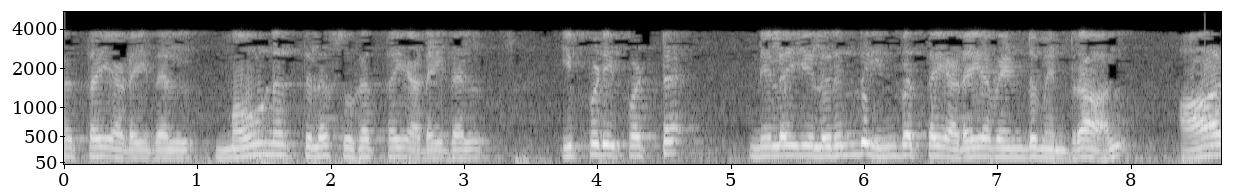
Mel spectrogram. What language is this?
Tamil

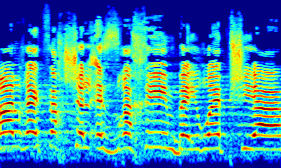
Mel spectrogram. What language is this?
Hebrew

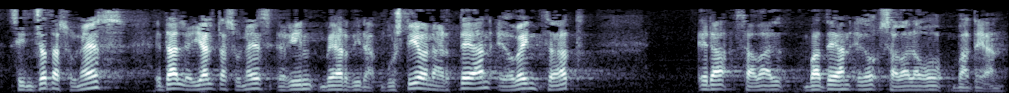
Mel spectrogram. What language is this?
Basque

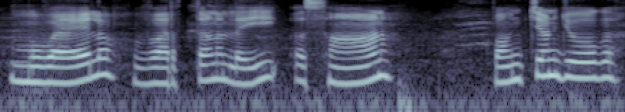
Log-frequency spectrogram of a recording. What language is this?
Punjabi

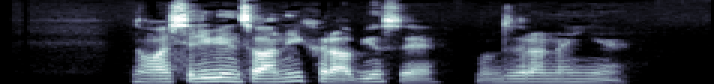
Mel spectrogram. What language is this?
Urdu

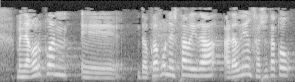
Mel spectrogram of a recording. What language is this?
Basque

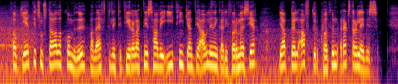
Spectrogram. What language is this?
Icelandic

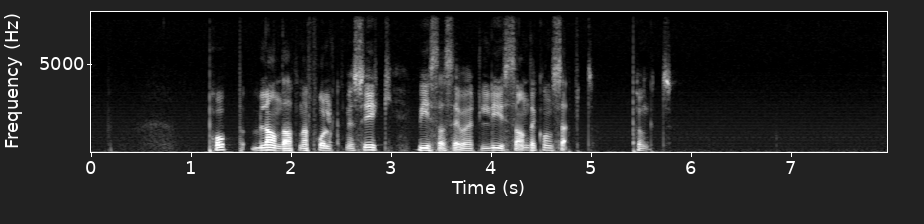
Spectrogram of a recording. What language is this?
Swedish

